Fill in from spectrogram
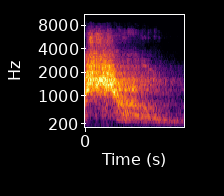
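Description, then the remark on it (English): A single drawn-out big-cat roar, loud, sliding downward in pitch, with added reverb trailing into a reverberant tail as it fades. “So as you can hear, that was like a cougar or something with some reverb added to it.”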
